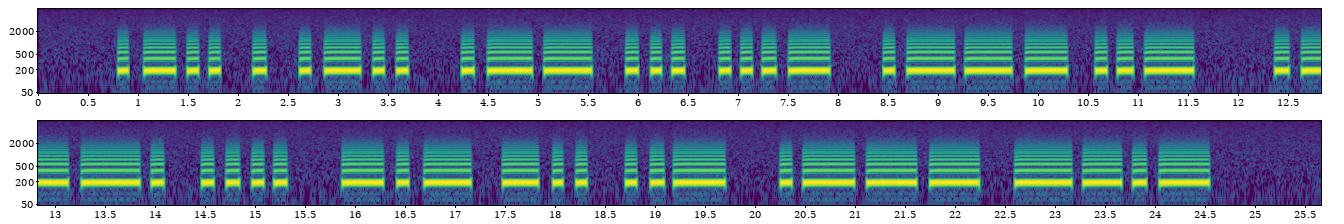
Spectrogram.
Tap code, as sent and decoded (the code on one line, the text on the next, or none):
none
